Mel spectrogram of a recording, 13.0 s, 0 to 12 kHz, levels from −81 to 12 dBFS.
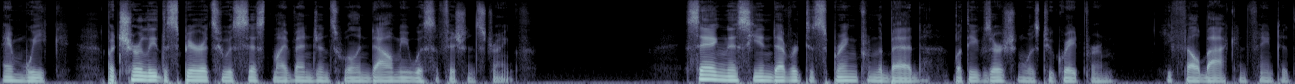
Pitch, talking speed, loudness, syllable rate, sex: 90 Hz, 180 wpm, -20 LUFS, 5.2 syllables/s, male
